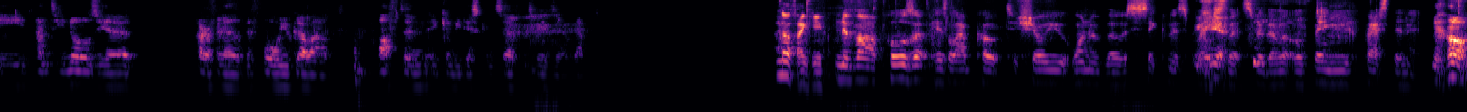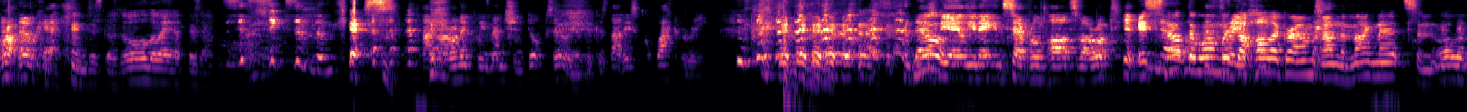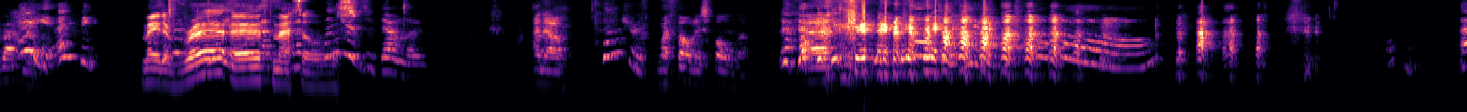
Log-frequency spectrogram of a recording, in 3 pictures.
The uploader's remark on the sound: The audio in this podcast is not the best, we've not done in person recording since 2020, it will improve for session 2.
